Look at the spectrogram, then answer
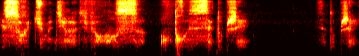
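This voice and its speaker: Very slow, whispering ASMR roleplayer. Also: sharp tone. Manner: slow, hesitant, repeats phrases. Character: eccentric examiner testing whether the listener is human. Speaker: ASMR performer.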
